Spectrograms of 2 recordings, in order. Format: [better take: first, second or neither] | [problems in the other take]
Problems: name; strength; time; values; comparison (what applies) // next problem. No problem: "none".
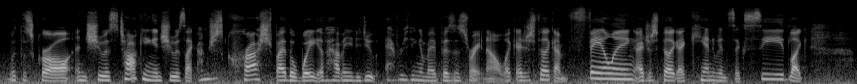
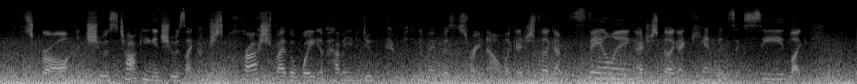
first | wind noise on the microphone; heavy; 2 dB below the speech; occasional gusts in the first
